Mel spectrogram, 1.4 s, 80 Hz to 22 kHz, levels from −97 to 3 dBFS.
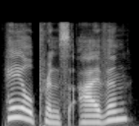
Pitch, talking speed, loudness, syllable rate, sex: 210 Hz, 130 wpm, -17 LUFS, 4.2 syllables/s, female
